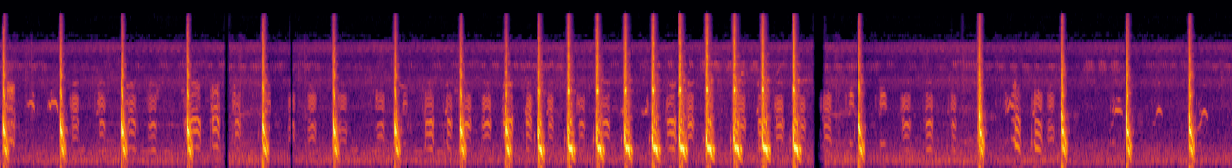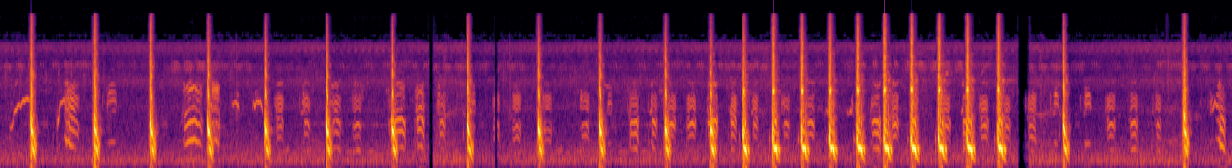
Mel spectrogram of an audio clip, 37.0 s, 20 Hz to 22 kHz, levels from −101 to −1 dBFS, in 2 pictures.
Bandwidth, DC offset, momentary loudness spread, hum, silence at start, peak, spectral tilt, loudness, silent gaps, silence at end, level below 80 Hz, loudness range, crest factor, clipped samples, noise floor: 16 kHz; under 0.1%; 21 LU; none; 0.05 s; 0 dBFS; -2 dB/octave; -14 LUFS; none; 0.1 s; -50 dBFS; 7 LU; 16 dB; under 0.1%; -50 dBFS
